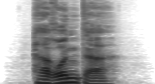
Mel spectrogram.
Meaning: down, downwards (to the own location downwards)
- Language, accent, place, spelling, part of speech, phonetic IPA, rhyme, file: German, Germany, Berlin, herunter, adverb, [hɛˈʁʊntɐ], -ʊntɐ, De-herunter.ogg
